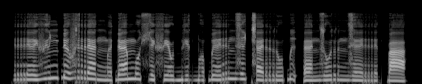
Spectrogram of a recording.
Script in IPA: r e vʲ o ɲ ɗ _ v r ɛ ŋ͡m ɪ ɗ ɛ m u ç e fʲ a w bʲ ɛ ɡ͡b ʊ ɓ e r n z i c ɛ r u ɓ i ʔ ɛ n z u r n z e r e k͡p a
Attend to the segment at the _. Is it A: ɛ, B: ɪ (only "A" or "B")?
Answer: B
